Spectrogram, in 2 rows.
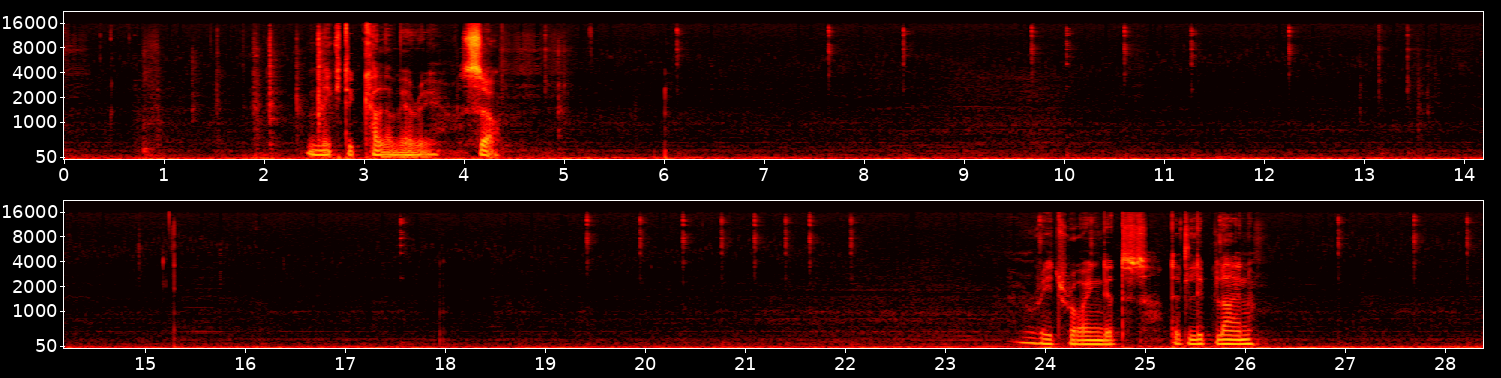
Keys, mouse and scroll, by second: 3.2 scroll up 3, 4.4-6.1 shift+middle drag, 6.1-13.1 drag, 13.1-13.7 shift+middle drag, 13.7-14.9 scroll down 6, 14.9-15.7 scroll down 4, 15.7-17.5 scroll up 8, 17.5-28.3 drag.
